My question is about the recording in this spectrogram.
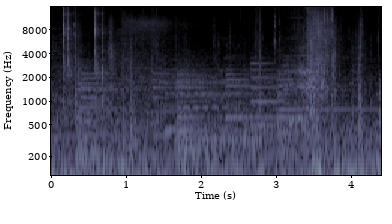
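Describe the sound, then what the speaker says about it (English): Rapid clicking of computer keyboard keys, dense and continuous, with occasional heavier strokes, close to the microphone. "I'll apologize now for the keyboard noises."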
